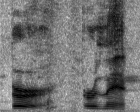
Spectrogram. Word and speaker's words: Berlin: so instead of saying instead of saying berlin okay let's say burr berlin yeah very good birthday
